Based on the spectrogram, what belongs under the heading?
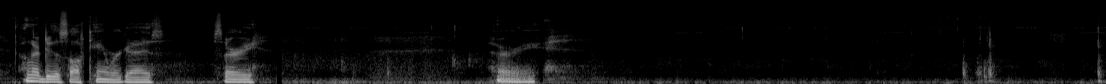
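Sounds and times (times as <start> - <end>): handling noises on a cable: 9.4 - 10.1.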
